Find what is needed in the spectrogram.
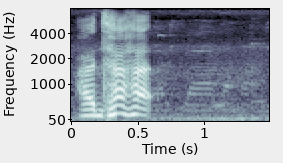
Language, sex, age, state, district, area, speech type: Sanskrit, male, 18-30, Karnataka, Haveri, rural, read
